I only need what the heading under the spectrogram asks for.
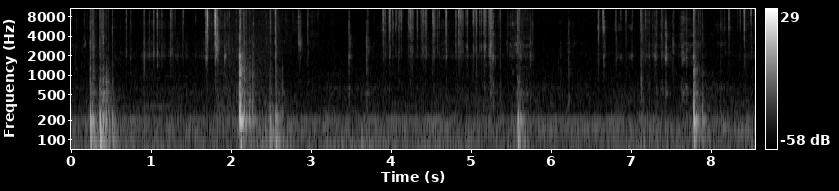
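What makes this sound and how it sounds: A utility blade scrapes and shaves the surface of a solid green oval soap bar held in the hand. Bursts of crisp, bright scratching and short shaving strokes come in irregular clusters, with a faint steady low hum underneath. The strokes are dry and stop instantly, with no ringing.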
